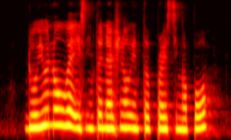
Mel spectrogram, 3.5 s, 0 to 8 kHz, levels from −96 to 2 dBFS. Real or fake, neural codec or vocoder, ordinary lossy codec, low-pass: real; none; none; none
